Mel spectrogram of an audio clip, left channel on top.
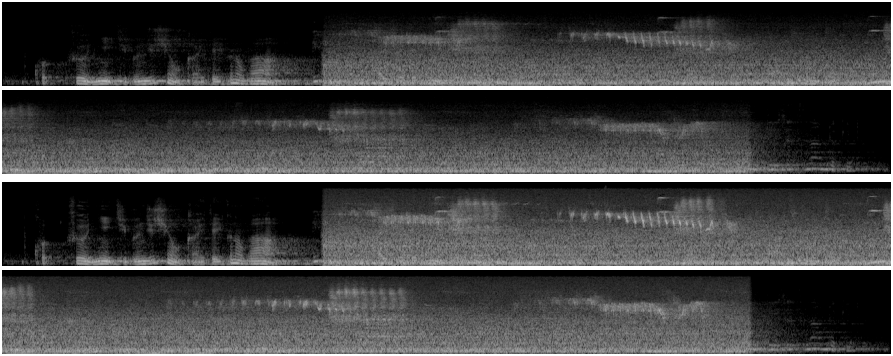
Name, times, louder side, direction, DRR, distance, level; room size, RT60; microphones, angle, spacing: voice 1, 0.3-2.8 3.7-5.3 6.7-9.9, right 1 dB, 55° right, 6 dB, 1.3 m, -32 dB
voice 2, 3.1-3.6 10.0-14.5 14.7-17.5, equal, 10° left, 1 dB, 1.8 m, -39 dB
sound 1, 3.2-16.4, right 4 dB, 40° right, 0.7 m, -27 dB
29.5 x 28.0 x 6.2 m, 2.2 s
head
